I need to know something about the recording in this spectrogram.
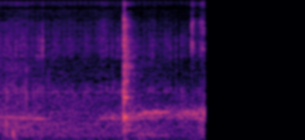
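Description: Quiet workbench room tone with a faint steady hum and a single sharp click about halfway through, likely from handling the opened reel-to-reel recorder; the sound then cuts off suddenly to silence.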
